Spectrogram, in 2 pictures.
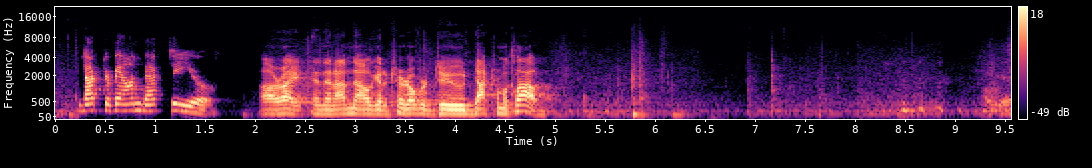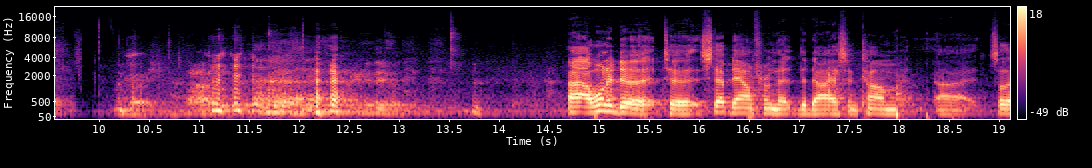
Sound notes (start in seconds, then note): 10.8 people laughing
